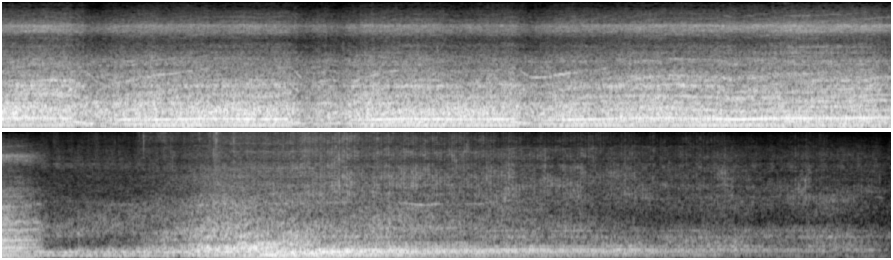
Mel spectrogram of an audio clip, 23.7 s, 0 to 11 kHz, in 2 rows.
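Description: Goes 520 quad's engine, heard up close from on board, revving up and down again and again as the throttle is worked. About halfway through it changes to the quad heard from beside the track, swelling briefly and then fading as it rides away.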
